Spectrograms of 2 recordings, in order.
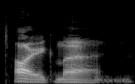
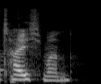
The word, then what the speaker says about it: Teichmann: Ja, ja, er heißt aber Teichmann. – Ja, aber die Engländer können oder die Amerikaner können kein CH aussprechen, so wie wir. Deswegen die machen aus machen die K.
